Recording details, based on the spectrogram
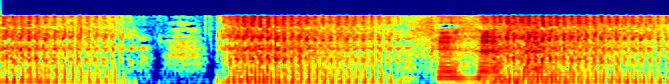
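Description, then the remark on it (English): A person imitates a contented cat with a loud, rumbling, rhythmically pulsing vocal sound, broken by two short pauses before the rumble resumes. “I know when a cat is happy, it does this.”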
